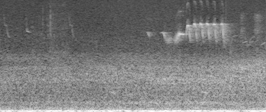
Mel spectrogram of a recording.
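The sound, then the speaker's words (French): Birds chirp and trill outdoors, with a quick run of bright, high notes standing out over a steady low rumble of background noise, like traffic or wind. “On écoute les oiseaux.”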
